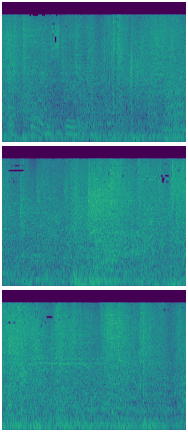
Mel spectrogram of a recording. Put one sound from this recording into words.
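Game battle effects crackle and burst as spells and attacks clash.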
